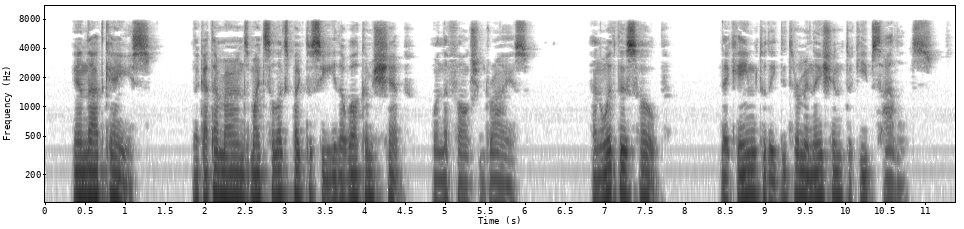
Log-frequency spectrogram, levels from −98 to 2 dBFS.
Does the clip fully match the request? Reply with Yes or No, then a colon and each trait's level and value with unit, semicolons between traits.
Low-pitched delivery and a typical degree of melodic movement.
Yes: low, 100 Hz; average, 3.5 semitones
